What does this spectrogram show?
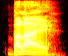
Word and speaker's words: balai: Balai. Ballet. It's spelled balai.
